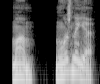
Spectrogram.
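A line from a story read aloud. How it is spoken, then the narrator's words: Plain. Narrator (Russian): спросил Алик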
